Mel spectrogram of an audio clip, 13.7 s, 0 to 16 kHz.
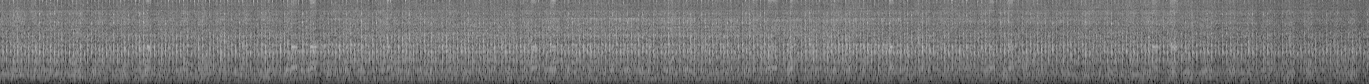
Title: Mondeo 2.0 tdci titanium 2006 rough idle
